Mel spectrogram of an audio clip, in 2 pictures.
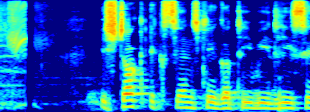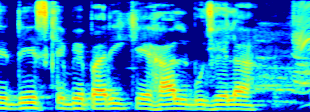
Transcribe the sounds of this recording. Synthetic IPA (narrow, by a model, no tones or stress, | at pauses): ɪsʈɔːkekst͡ʃẽːnd͡ʒkeɡət̪ibid̪ʱised̪eːskebeːpaːɾikeɦaːlbʊd͡ʒʱeːlaː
